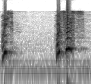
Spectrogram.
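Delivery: high, loud surprise; surprised. Acted. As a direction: gasp it out. Sudden surprise.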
